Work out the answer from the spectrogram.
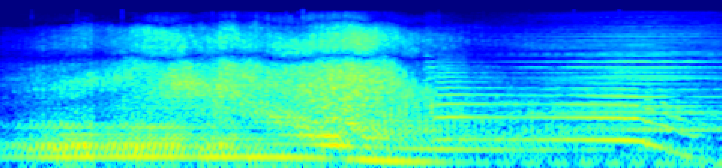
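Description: A propeller airplane takes off from a bumpy airstrip at Grytviken, above a glacier-edged sound. Its engine gives a loud, steady, buzzing drone, and the humming tone shifts partway through.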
